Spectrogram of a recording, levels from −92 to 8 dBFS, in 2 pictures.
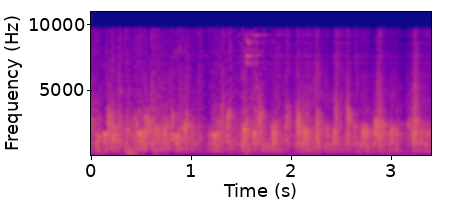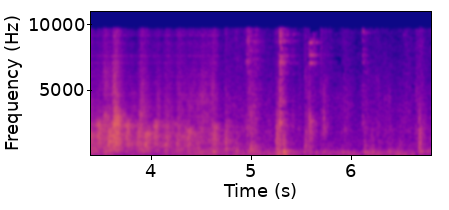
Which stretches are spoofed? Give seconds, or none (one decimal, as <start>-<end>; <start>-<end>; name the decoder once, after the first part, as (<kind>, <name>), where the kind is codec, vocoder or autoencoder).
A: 1.8-4.7 (vocoder, Vocos)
